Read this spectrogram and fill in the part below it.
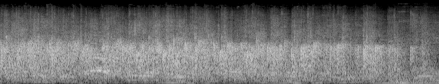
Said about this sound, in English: A huge round of applause for Princess Squid.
